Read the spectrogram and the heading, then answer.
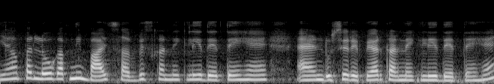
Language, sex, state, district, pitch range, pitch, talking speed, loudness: Hindi, female, Uttar Pradesh, Jyotiba Phule Nagar, 200-235 Hz, 220 Hz, 230 wpm, -15 LUFS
